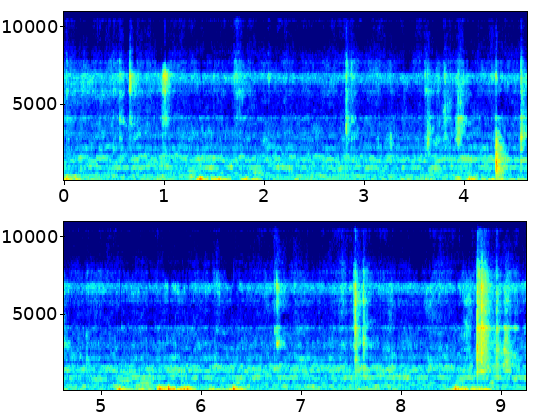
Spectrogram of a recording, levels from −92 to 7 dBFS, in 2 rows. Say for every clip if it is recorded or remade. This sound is remade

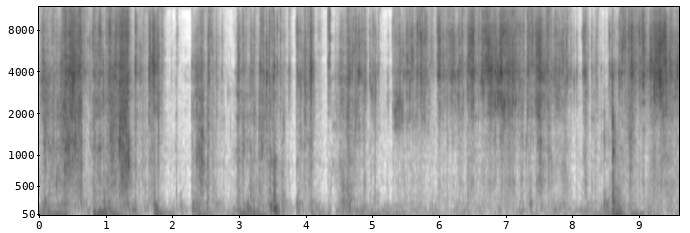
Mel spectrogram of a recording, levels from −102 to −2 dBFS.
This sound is remade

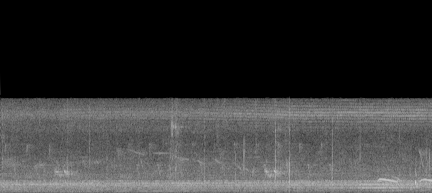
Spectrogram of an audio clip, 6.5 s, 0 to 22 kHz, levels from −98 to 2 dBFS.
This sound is recorded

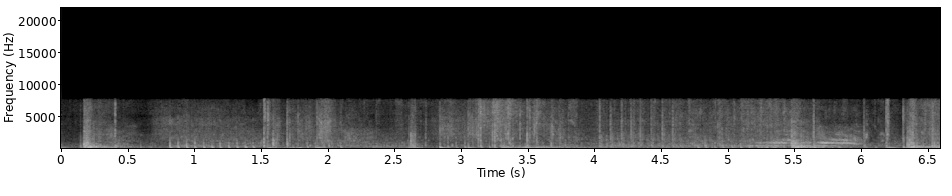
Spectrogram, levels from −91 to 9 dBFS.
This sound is remade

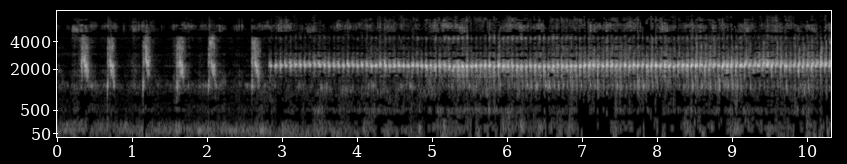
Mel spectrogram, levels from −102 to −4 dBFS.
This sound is remade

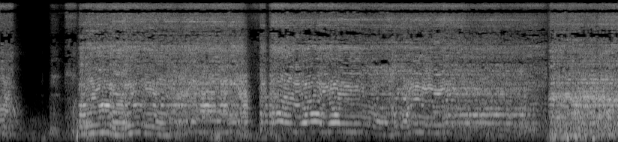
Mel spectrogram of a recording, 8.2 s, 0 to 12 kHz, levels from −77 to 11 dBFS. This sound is recorded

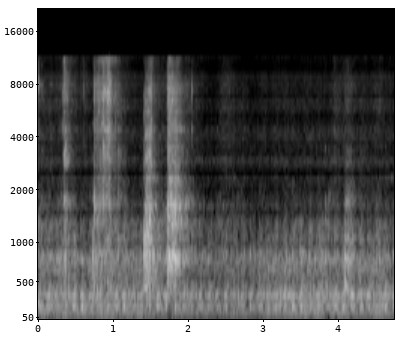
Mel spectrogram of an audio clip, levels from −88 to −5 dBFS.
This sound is remade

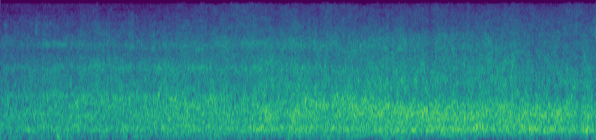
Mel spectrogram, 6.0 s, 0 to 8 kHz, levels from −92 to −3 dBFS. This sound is remade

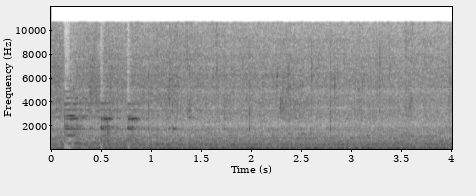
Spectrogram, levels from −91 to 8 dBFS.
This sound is recorded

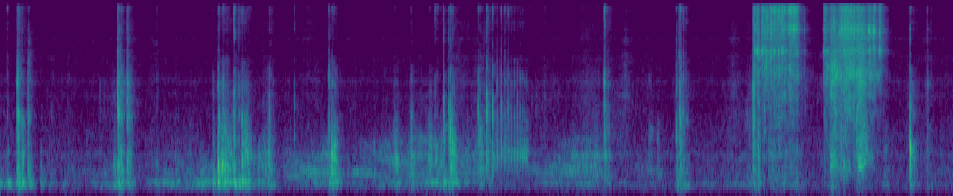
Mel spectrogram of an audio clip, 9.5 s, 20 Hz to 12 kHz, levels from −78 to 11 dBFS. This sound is remade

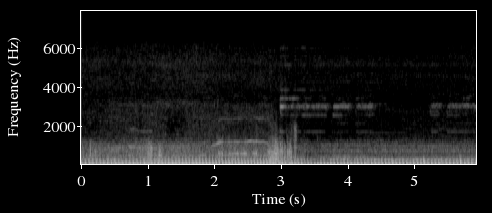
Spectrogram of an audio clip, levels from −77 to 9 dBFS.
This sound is recorded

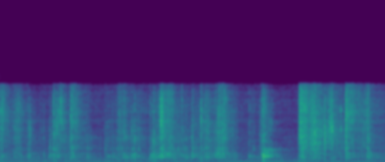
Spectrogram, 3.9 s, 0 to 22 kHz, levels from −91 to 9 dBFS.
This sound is remade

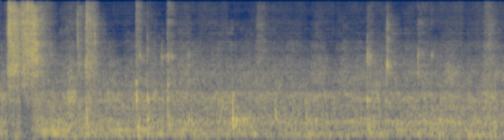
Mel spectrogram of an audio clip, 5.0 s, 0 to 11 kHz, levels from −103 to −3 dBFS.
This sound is remade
